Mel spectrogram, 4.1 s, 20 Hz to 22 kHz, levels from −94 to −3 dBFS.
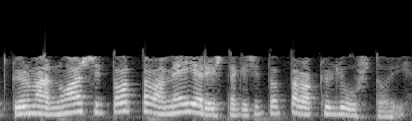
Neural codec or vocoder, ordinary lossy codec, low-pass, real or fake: none; AAC, 16 kbps; 7.2 kHz; real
